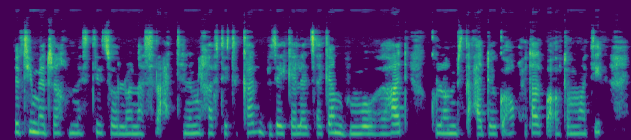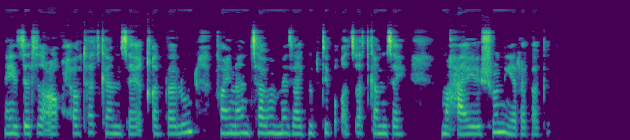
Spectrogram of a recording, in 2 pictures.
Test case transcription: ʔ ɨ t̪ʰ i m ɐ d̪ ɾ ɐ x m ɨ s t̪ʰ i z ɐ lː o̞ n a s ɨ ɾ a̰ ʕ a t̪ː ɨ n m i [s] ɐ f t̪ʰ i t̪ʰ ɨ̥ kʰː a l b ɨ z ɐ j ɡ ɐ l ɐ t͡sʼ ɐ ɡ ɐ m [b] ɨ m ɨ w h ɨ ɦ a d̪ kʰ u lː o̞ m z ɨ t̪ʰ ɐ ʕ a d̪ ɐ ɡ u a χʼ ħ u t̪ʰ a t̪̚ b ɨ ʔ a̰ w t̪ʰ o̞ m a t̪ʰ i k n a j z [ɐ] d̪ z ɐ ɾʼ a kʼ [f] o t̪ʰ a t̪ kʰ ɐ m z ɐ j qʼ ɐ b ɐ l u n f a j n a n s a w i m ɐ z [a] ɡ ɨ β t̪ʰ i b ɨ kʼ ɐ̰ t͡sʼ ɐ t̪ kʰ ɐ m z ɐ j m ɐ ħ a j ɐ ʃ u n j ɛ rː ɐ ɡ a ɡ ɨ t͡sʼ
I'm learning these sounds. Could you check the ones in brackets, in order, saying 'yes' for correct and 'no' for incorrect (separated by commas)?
no, yes, yes, no, yes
